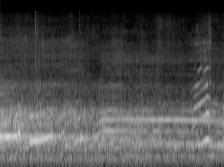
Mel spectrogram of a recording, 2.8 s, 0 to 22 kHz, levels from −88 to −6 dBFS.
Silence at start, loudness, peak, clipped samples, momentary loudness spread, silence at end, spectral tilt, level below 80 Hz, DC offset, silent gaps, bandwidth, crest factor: 0 s; -31 LUFS; -16 dBFS; under 0.1%; 9 LU; 0 s; -3.5 dB/octave; -74 dBFS; under 0.1%; none; 16 kHz; 16 dB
